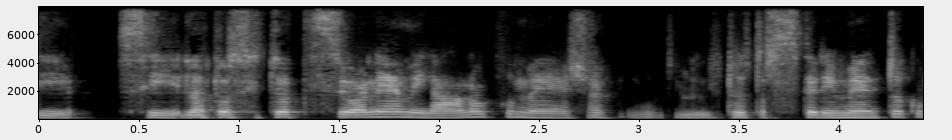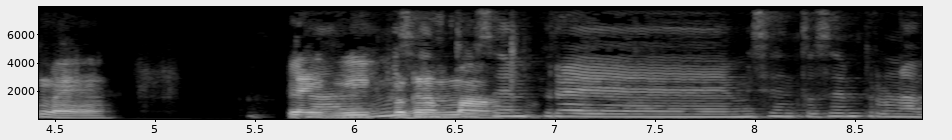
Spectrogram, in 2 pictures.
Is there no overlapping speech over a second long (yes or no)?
no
